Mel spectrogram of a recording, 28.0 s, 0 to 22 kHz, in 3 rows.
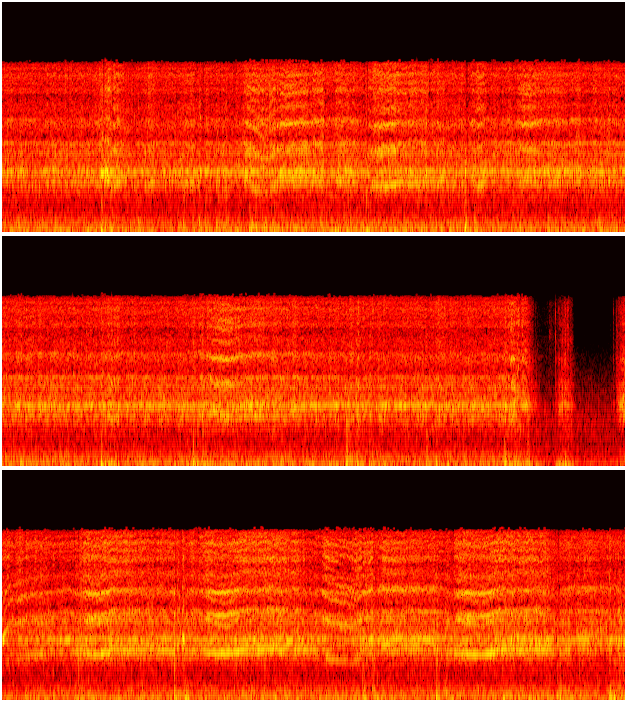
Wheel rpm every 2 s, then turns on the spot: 230, 230, 230, 230, 230, 230, 230, 230, 140, 130, 220, 220, 220, 230.
none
